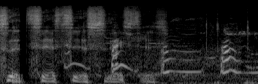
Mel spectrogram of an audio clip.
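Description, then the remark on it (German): A male poodle on a walk whimpers in frustration in a string of high, thin whines, several short rising cries, wanting to go to a female dog up ahead, with a person talking underneath and faint outdoor background noise. “Weint der jetzt? Ja, der möchte so gerne zu der Hündin da vorne, die findet er toll, aber da soll er jetzt nicht hin.”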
